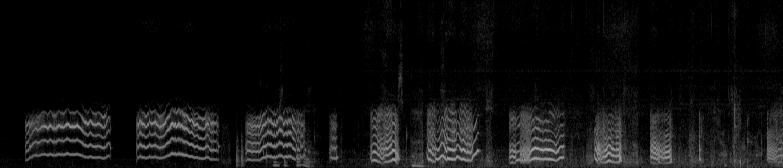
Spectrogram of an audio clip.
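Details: Newborn male Dachshund puppy, the first born in the litter, crying right after birth: high, wavering whimpers in one- to two-second bursts, then shorter quavering cries in quick succession, with a few soft low sounds between.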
